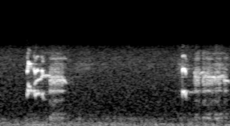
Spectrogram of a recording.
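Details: Breeding pair of barn owls on a nest webcam in Cabañeros National Park, Spain: two brief, nasal, wavering squeals about two seconds apart during mating, over a low steady rumble.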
